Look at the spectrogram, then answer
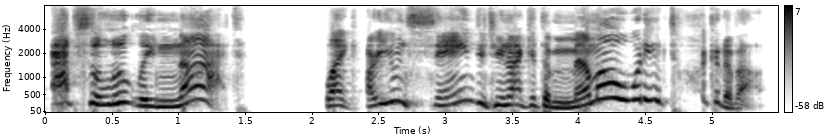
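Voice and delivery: high-pitched indignant retort; agitated high tone. Retold or imitated. Refusing the guy's invitation to walk, agitated high tone. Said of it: "I said it to him with a high tone".

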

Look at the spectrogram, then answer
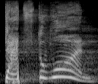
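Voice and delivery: high-pitched, hammed-up infatuated exclamation; smitten teenager. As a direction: act out a lovestruck teen, voice jumping high. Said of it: "you're like".

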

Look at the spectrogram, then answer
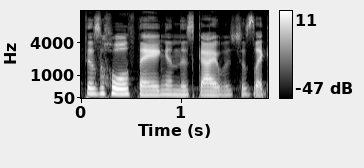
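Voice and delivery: ordinary talk, nothing marked

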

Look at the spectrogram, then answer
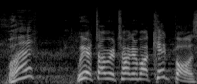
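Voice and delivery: squeaky high disbelief, words rushing out fast; baffled kid. Retold or imitated. Kid baffled by the insult, disbelieving high voice. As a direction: sound stunned the talk turned personal.

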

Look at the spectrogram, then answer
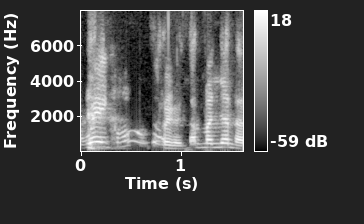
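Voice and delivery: incredulous. Retold or imitated. Retelling her own disbelief.

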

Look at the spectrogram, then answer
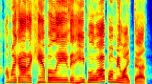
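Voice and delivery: put-on overdramatic girlfriend complaint; complaining girlfriend. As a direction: gush it out in mock disbelief. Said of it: "There's not always time like".

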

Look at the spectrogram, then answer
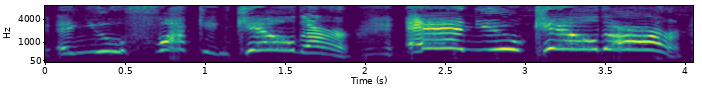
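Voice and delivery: high, drawn-out screaming accusation; imitated yelling. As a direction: holler it slowly from the back of the store. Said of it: "he's yelling at the owner".

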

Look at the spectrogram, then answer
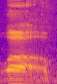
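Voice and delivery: high amazed bro; impressed bro reaction; frat bro. Retold or imitated. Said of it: "I was like".

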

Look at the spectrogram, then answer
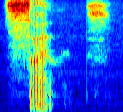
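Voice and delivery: usual speaking voice

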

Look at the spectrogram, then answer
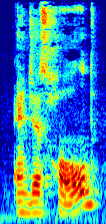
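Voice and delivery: ordinary talk, nothing marked

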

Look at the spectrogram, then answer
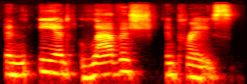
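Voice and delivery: slowly repeated for the listener; slow careful repeat. Shown as a demonstration. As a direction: say it slowly and clearly. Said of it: "Can you say that one more time".

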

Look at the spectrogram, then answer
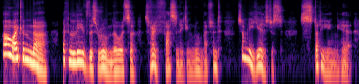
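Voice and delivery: put-on high, airy voice of a curious old elf scholar; scholarly elf ghost. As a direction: play the puzzled, polite ghost scholar, pitched high. Ghost speaks.

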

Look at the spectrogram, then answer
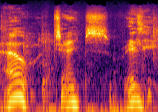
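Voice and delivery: high hushed nervous query; a high, fearful hush. Acted. Nervous hush to James about the door.

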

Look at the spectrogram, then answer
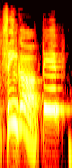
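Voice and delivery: high beep. Pretend. Mock high beep, joking.

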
